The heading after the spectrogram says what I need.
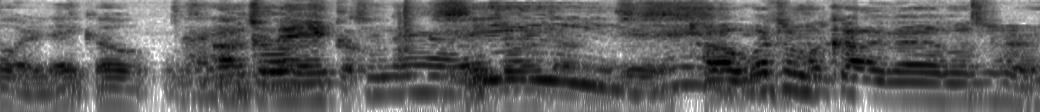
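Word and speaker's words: Jhené Aiko: I always get her name wrong. Bruh from Detroit lady. They just had a baby, light skin. Janie Jaco or Jaco. Janae Aiko.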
